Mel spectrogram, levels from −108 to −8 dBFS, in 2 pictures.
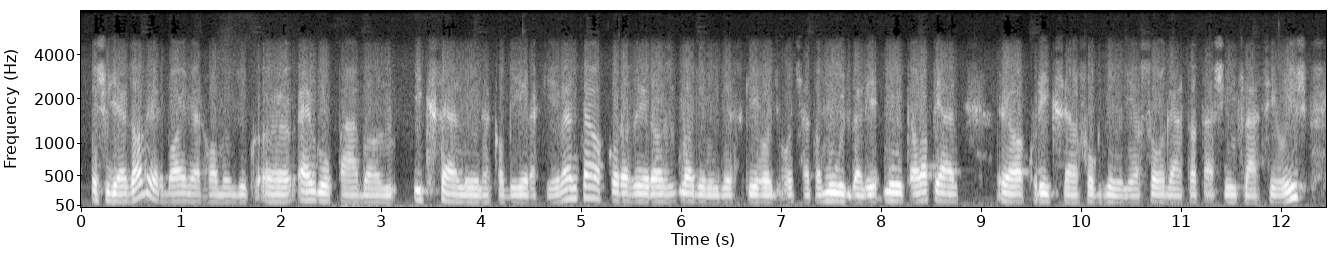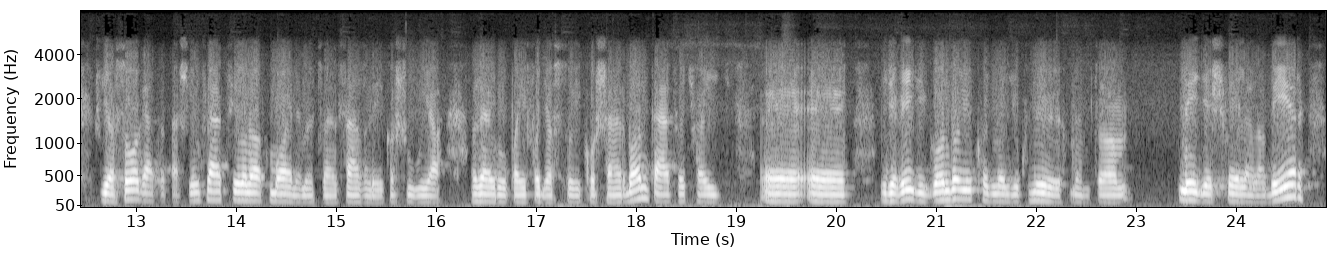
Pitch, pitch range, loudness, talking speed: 110 Hz, 105-120 Hz, -16 LUFS, 160 wpm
